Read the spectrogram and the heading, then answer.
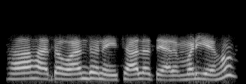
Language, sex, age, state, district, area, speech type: Gujarati, female, 18-30, Gujarat, Anand, rural, conversation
